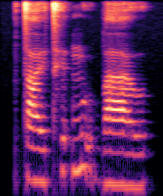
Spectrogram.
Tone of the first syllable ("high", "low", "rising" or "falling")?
low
